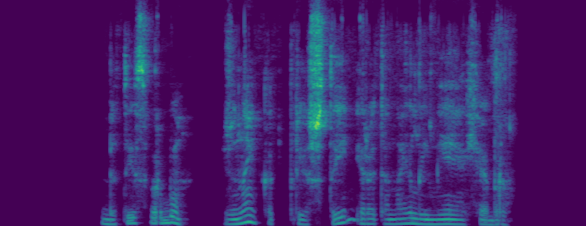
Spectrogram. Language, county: Lithuanian, Vilnius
